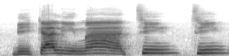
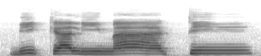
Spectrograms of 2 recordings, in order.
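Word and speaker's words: بِكَلِمَاتٍ: Contohnya, bikalimatin tin ya, itu berlebihan. Bikalimatin tin ya, itu berlebihan. Jadi bukan seperti itu cara membacanya. Cara membaca yang benar adalah bikalimatin, bikalimatin ya, tapi bukan ting, bikalimatin ya. Jadi hamsnya sedikit.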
